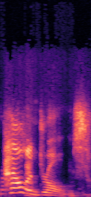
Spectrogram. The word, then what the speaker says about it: palindrome: They're palindromes. – Palindrome, that's how you say it. Sorry about that. So do L-E-N-D-R-O-M-E.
